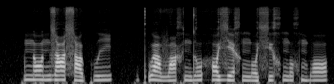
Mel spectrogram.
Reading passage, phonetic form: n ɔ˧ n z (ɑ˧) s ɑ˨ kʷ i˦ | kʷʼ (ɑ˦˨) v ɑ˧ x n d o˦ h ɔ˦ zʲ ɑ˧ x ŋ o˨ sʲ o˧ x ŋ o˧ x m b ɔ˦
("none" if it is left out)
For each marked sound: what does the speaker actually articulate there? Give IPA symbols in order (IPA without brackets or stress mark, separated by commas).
ɑ˧, ɑ˦˨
